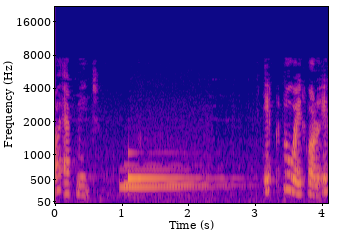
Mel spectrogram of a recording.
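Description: A computer alert chimes once and rings out.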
